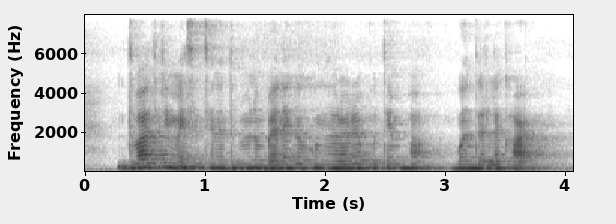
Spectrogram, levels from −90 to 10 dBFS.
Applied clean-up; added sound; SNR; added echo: none; none; none; reverberation time 0.7 s.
